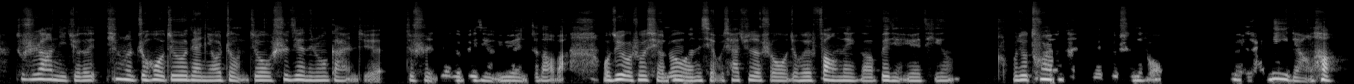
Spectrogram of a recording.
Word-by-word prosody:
就 235 Hz, -, -5 dB
是 225 Hz, -, +1 dB
让 230 Hz, -3 st, +4 dB
你 185 Hz, -, -1 dB
觉 180 Hz, +1 st, -3 dB
得 185 Hz, +1 st, 0 dB
听 250 Hz, -1 st, 0 dB
了 220 Hz, -2 st, +5 dB
之 200 Hz, +2 st, 0 dB
后 205 Hz, 0 st, +4 dB
就 210 Hz, +2 st, +2 dB
有 205 Hz, -, +6 dB
点 195 Hz, -2 st, +2 dB
你 180 Hz, -, 0 dB
要 185 Hz, +1 st, +2 dB
拯 190 Hz, +2 st, -2 dB
救 190 Hz, -2 st, +1 dB
世 220 Hz, -, 0 dB
界 210 Hz, 0 st, +3 dB
那 190 Hz, -, +1 dB
种 185 Hz, 0 st, 0 dB
感 185 Hz, -2 st, -4 dB
觉， 190 Hz, -1 st, -8 dB, 0.2 s
就 190 Hz, -, -4 dB
是 180 Hz, +1 st, -5 dB
那 205 Hz, -, -6 dB
个 180 Hz, -, -1 dB
背 190 Hz, 0 st, -1 dB
景 180 Hz, -3 st, -2 dB
乐， 175 Hz, -1 st, -1 dB
你 -, -, -6 dB
知 170 Hz, -, -10 dB
道 170 Hz, -1 st, -2 dB
吧？ -, -, -2 dB, 0.4 s
我 195 Hz, -, +2 dB
就 220 Hz, -, +5 dB
有 205 Hz, -3 st, +5 dB
时 210 Hz, -, 0 dB
候 205 Hz, -, +5 dB
写 190 Hz, -4 st, -2 dB
论 195 Hz, +4 st, +3 dB
文 175 Hz, 0 st, 0 dB
写 180 Hz, 0 st, -3 dB
不 180 Hz, -, -9 dB
下 190 Hz, +2 st, -2 dB
去 195 Hz, +2 st, -3 dB
的 185 Hz, -, +1 dB
时 180 Hz, -, -7 dB
候， 175 Hz, -, 0 dB
我 175 Hz, -, -2 dB
就 180 Hz, +1 st, -4 dB
会 180 Hz, +1 st, +2 dB
放 180 Hz, 0 st, +3 dB
那 180 Hz, -1 st, +1 dB
个 165 Hz, -3 st, -3 dB
背 190 Hz, +3 st, +2 dB
景 170 Hz, -2 st, -1 dB
乐 170 Hz, -4 st, -1 dB
听。 175 Hz, +7 st, -7 dB, 0.5 s
我 195 Hz, -, 0 dB
就 210 Hz, -, +6 dB
突 210 Hz, -, -1 dB
然 230 Hz, -1 st, +8 dB
感 225 Hz, 0 st, -3 dB, 0.3 s
觉 165 Hz, -, -9 dB
就 380 Hz, -, -8 dB
是 -, -, -11 dB
那 185 Hz, -, +1 dB
种 185 Hz, -, -4 dB, 0.6 s
未 225 Hz, -3 st, -2 dB
来 -, -, -10 dB, 0.2 s
力 245 Hz, 0 st, +4 dB
量 160 Hz, -5 st, -5 dB
哈。 195 Hz, -6 st, +4 dB
190 Hz, 330 characters per minute, -24 LUFS, 180-210 Hz, 0.6 s, 然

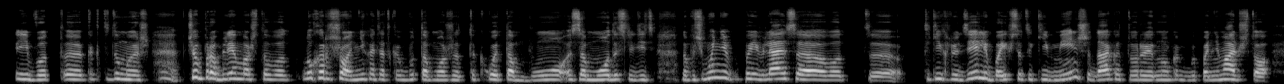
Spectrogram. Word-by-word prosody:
И 240 Hz, -2 st, +1 dB
вот, 215 Hz, 0 st, -1 dB
э, 225 Hz, -1 st, +2 dB
как 240 Hz, +2 st, -12 dB
ты 245 Hz, -, -13 dB
думаешь, 220 Hz, -4 st, 0 dB, 0.3 s
в -, -, -26 dB
чем 325 Hz, -3 st, +3 dB
проблема, 255 Hz, -3 st, +2 dB
что 235 Hz, 0 st, -5 dB
вот, 215 Hz, -2 st, -4 dB
ну, 275 Hz, +2 st, -1 dB
хорошо, 290 Hz, -4 st, +2 dB
они 220 Hz, +2 st, +2 dB
хотят, 230 Hz, -2 st, -4 dB
как 215 Hz, -1 st, -7 dB
будто, 220 Hz, 0 st, -1 dB
может, 205 Hz, -1 st, -3 dB
та -, -, -9 dB
какой-то 220 Hz, 0 st, +1 dB
мо 200 Hz, +4 st, -2 dB
за 220 Hz, 0 st, +2 dB
модой 215 Hz, +1 st, +2 dB
следить, 215 Hz, -2 st, -5 dB, 0.2 s
но 210 Hz, -, -4 dB
почему 235 Hz, +7 st, -1 dB
не 310 Hz, -1 st, +2 dB
появляется 240 Hz, -3 st, +5 dB
вот, 200 Hz, 0 st, -3 dB, 0.2 s
э, 180 Hz, -2 st, -3 dB, 0.2 s
таких 245 Hz, 0 st, -3 dB
людей, 230 Hz, +6 st, +1 dB
либо 210 Hz, -9 st, +2 dB
их 220 Hz, -, -2 dB
всё 240 Hz, -, -3 dB
таки 220 Hz, -1 st, -5 dB
меньше, 235 Hz, +8 st, -2 dB
да, 220 Hz, +2 st, +4 dB
которые, 210 Hz, -3 st, -3 dB
ну, 205 Hz, 0 st, -3 dB
как 215 Hz, 0 st, -9 dB
бы, 200 Hz, -, -10 dB
понимают, 215 Hz, +3 st, +2 dB
что, 185 Hz, -4 st, -1 dB
220 Hz, 205 wpm, -23 LUFS, 210-240 Hz, 0.3 s, появляется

